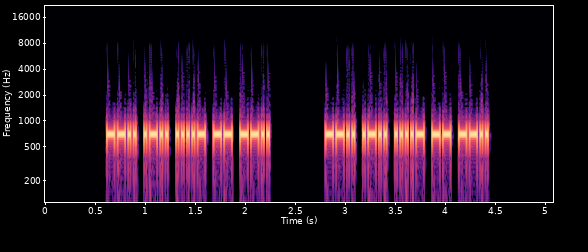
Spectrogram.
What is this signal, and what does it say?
Morse code, heard as a keyed tone, about 46 wpm, 700 Hz. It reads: ZL4MZ ZL4MZ
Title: DXCC-100 Call Signs - 5 Characters - Repeated 2x - 45wpm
